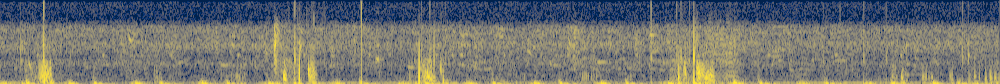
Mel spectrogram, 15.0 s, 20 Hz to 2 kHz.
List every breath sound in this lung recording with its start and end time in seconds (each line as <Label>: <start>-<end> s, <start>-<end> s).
Inhalation: 0.34-0.83 s, 4.09-4.78 s, 6.24-6.72 s, 10.11-10.82 s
